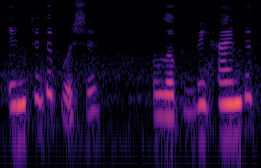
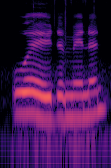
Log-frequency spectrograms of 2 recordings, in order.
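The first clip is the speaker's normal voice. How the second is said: a lower, louder growl of warning; 5 semitones lower, 6 dB louder than usual. A narrator's reading. Bear stopping Mouse, low warning growl. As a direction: growl it out, suspicious. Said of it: "growled Bear".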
